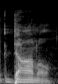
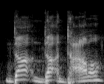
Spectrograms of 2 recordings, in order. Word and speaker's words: Domhnall: You have Domhnall Gleeson. How do you say his name? Donald. Donald? Yeah. Okay. God damn, just spell Donald then. Yeah, these Gaelic names.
